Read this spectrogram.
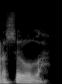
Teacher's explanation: dibaca tafkhim, tebal, berbunyi Allah seperti bunyi O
